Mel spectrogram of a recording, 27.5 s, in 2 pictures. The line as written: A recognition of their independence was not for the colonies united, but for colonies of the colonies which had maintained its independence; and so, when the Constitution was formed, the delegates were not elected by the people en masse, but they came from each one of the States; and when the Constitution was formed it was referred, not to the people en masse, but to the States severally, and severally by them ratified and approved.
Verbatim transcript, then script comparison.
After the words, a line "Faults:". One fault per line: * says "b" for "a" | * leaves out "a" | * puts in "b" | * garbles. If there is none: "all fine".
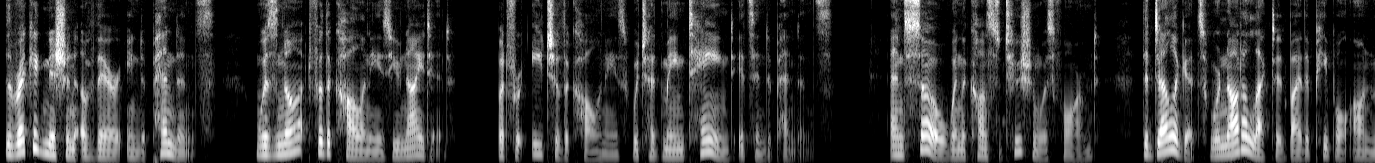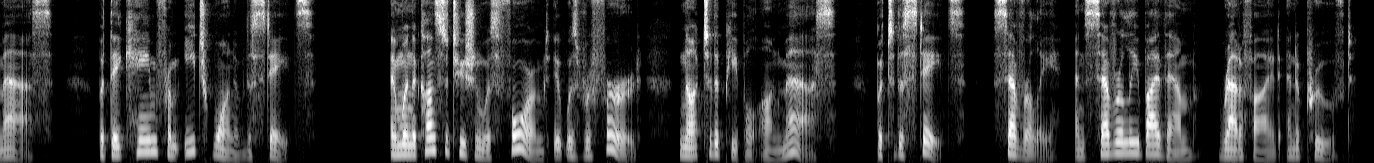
The recognition of their independence was not for the colonies united, but for each of the colonies which had maintained its independence; and so, when the Constitution was formed, the delegates were not elected by the people en masse, but they came from each one of the States; and when the Constitution was formed it was referred, not to the people en masse, but to the States severally, and severally by them ratified and approved.
Faults:
* says "The" for "A"
* says "each" for "colonies"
